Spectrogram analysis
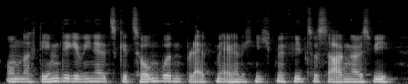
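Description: Deep-voiced man, slightly gravelly. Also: level tone, quick pace, a little mellow. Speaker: YouTube channel host. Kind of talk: scripted giveaway announcement to viewers.

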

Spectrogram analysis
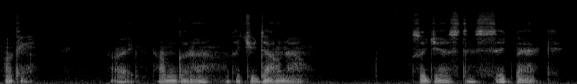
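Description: A young man takes on the role of a tender boyfriend in a soft ASMR roleplay, using a low-sitting, exaggerated voice. He stays gentle, coaxing and reassuring, breathing his lines and often dropping nearly to a whisper.

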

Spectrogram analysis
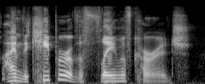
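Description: A gracious noblewoman of a fantasy game, as a deep-voiced man puts her on with a lifted, higher pitch. Her phrasing is courtly and old-fashioned. The bright, close sound stays dry. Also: huge pitch swings, brisk, clear, resonant tone, dry recording, exaggerated voice. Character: gracious noblewoman, lady of a castle.

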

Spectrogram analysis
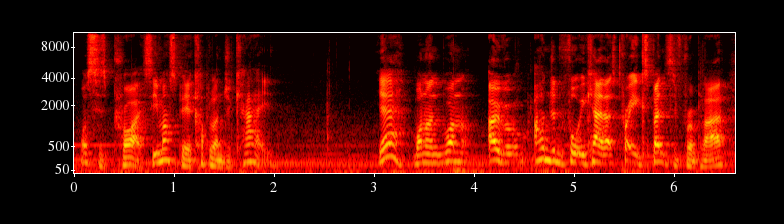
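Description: Bright-voiced young British man, gaming chat. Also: on the high side, big pitch swings, brisk, slight background noise. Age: 20s. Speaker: gaming YouTube host. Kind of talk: casual gaming commentary. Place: small room at home.

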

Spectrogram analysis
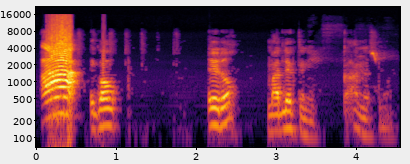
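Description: A young man from the Netherlands giving excitable, slang-filled gameplay commentary, breaking into sudden yelps and shouts. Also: on the high side, slow. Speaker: gaming streamer.

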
